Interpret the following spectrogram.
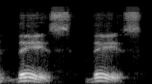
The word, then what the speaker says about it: this: Ok, então, nós temos aqui esse, a pronúncia dele é this, como se tivesse um E, this.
